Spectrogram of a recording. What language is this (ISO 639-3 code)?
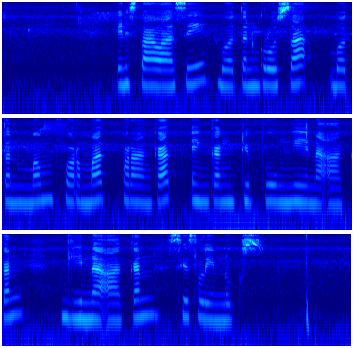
jav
